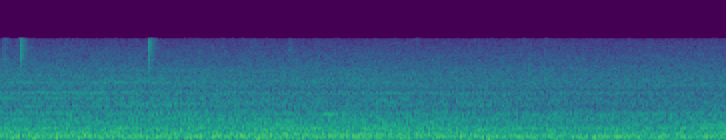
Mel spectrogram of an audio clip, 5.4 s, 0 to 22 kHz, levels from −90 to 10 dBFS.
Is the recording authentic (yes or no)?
yes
